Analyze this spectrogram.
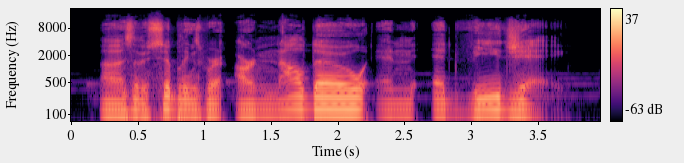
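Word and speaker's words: Edvige: siblings were Arnaldo and Ed Vijay which I'm guessing is more like you know um it's spelled e-d-v-i-g-e which is this American Mouth just gives Ed Vijay you know as a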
